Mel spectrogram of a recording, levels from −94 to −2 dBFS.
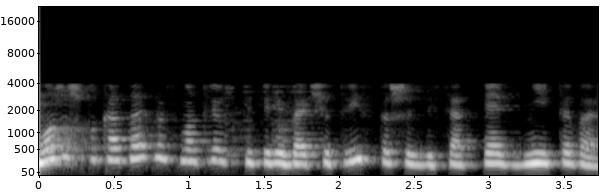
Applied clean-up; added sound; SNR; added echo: neural mask model DeepFilterNet 3.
